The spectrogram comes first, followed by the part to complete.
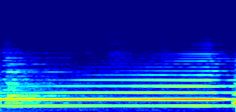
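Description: Trombone and wind quintet holding a long sustained chord, growing slightly louder toward the end.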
